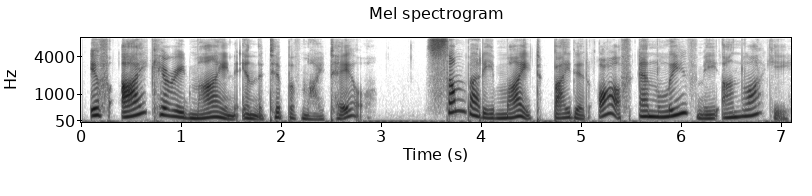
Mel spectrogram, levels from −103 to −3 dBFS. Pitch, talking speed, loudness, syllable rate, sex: 185 Hz, 160 wpm, -21 LUFS, 4.3 syllables/s, female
